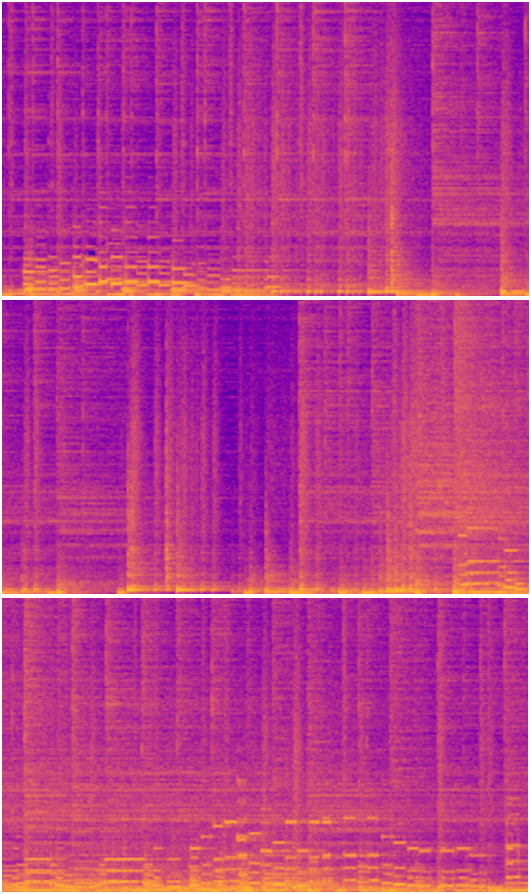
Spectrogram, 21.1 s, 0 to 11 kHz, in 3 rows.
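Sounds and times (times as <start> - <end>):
low organ bass notes: 0.0 - 3.9, 13.1 - 21.0
jazz drum kit playing: 0.0 - 21.0.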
